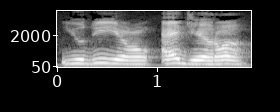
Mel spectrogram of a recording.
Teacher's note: Jim sukun qalqala ra heavy.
